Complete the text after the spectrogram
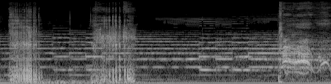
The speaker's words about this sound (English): This is an Italian siren first.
